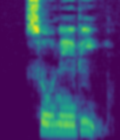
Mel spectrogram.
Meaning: golden
- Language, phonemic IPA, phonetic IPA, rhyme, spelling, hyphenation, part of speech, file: Marathi, /so.ne.ɾi/, [so.ne.ɾiː], -i, सोनेरी, सो‧ने‧री, adjective, LL-Q1571 (mar)-सोनेरी.wav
